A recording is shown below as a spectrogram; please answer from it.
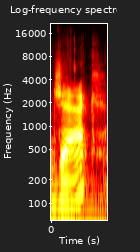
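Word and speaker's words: Jacq: I will play Jack. Is that how you pronounce that? Jack? I think it is Jack, yeah.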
